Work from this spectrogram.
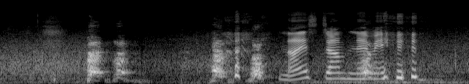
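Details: Huskies during a playful wrestling session: short sharp yips, then a rising and falling whine, and a run of quick wavering yelps and yodel-like cries in quick bursts.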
